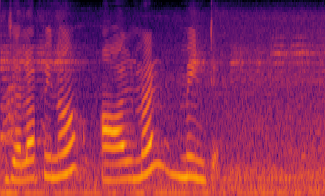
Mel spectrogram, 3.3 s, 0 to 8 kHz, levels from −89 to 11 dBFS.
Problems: constant background noise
